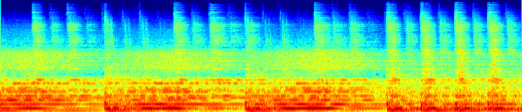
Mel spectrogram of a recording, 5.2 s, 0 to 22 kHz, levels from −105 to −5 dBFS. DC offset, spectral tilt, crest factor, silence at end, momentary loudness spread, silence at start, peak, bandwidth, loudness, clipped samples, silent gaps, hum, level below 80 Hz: under 0.1%; -8 dB/octave; 12 dB; 0 s; 7 LU; 0 s; 0 dBFS; 10 kHz; -15 LUFS; under 0.1%; none; none; -24 dBFS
